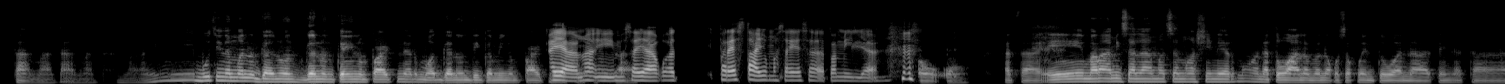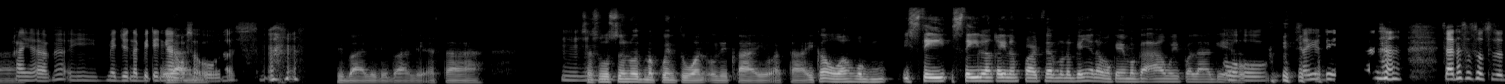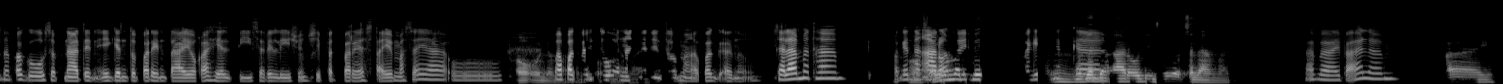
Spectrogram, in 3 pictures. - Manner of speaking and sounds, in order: tapping; chuckle; other background noise; chuckle; laughing while speaking: "Sana"; chuckle
- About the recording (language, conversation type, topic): Filipino, unstructured, Paano mo ipinapakita ang pagmamahal sa iyong kapareha?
